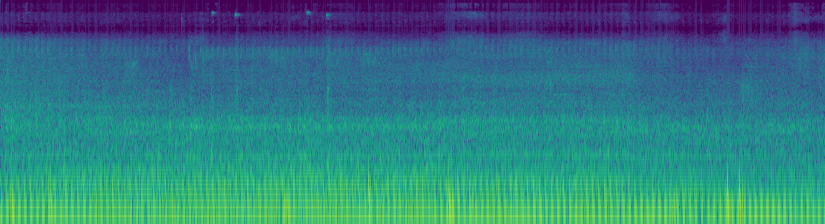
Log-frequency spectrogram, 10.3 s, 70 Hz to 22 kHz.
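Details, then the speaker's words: Mondial Fury 110i scooter, first start after refitting the exhaust stud that had fallen off (owner unsure whether from vibration): a steady, even idle with no putt-putt popping from the exhaust as it made before. "Aynen şu an sesi güzeldi bayağı önceden Pırpır ses yapıyor egzozda şu an güzelmiş"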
